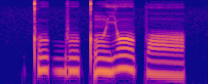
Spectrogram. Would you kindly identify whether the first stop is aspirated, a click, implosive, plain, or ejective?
ejective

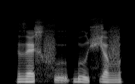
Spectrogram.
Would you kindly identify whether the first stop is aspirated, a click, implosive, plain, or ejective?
implosive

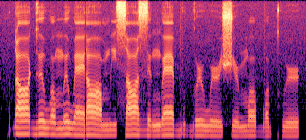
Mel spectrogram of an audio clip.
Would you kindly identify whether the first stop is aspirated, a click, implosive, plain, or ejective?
implosive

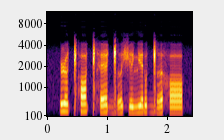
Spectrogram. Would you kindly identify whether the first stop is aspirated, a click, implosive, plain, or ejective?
click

